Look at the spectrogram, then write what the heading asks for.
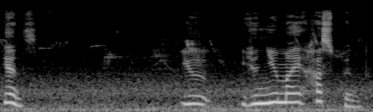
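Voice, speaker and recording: High, hesitant widow, played by a woman. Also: lively intonation, a little mellow, a little hiss or hum. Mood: moved, grateful. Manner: halting, tentative. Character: polite, hesitant German war widow. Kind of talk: student radio drama acting.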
